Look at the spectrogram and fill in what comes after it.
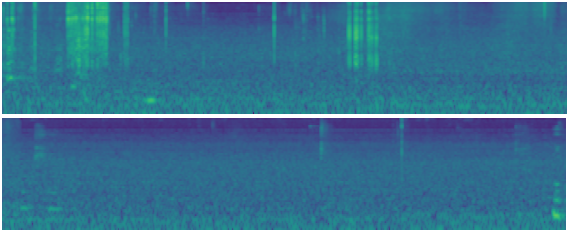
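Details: A quiet indoor room with a few brief rustling, zipper-like scrapes and faint murmuring, and no barks or other animal sounds.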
